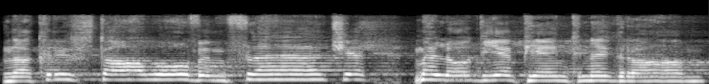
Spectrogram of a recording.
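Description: A man's voice: high-pitched, fairly even intonation, drawn-out words. An actor singing as a young, solitary, dreamy page boy in an audio drama. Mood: wistful, dreamy. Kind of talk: slow sung fairy-tale song. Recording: reverberant hall, music behind.

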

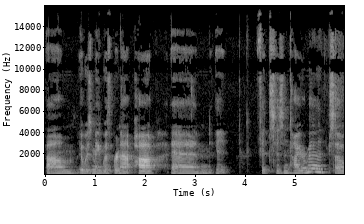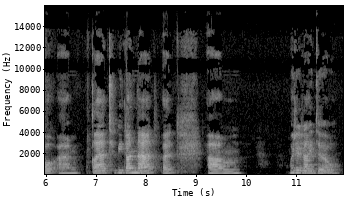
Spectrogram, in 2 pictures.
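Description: A woman's voice: on the low side, takes it slowly. A middle-aged woman hosting a crochet podcast, chatting to the camera at home in a rambling way, full of ums and self-corrections. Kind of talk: casual chat to camera. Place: home room with red striped wallpaper, indoors. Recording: roomy echo.

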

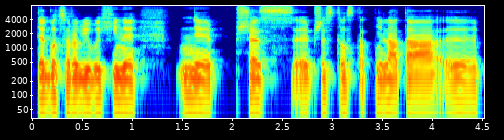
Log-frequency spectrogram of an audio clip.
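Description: A man in his thirties giving a measured geopolitical analysis over a video call from a room at home, with many hesitations and restarts. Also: on the low side, level tone. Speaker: geopolitics commentator. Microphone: video call, earphones with mic. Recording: slightly dull lo-fi call audio.

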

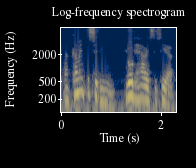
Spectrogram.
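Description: Husky, genteel Victorian wife. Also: female voice, medium pitch, big pitch swings, warm tone, rough recording. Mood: lively. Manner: genteel, brisk. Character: genteel Victorian doctor's wife and mother, fond, brisk. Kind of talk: radio play acting.

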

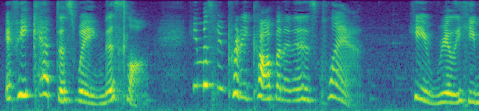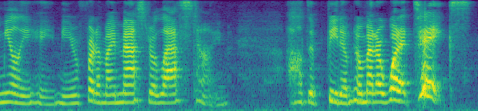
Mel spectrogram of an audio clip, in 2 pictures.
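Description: An imperious young lady detective acted by a woman reader, high and forceful. She sounds haughty and vengeful, a sharp visual novel rival. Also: expressive, normal speed.

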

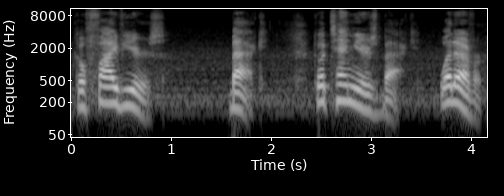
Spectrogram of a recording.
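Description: Hoarse, heated, foul-mouthed man. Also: a little high, big pitch swings, slow. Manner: profane, blunt and heated. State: hoarse, losing his voice. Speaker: gaming vlogger. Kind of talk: angry opinion rant.

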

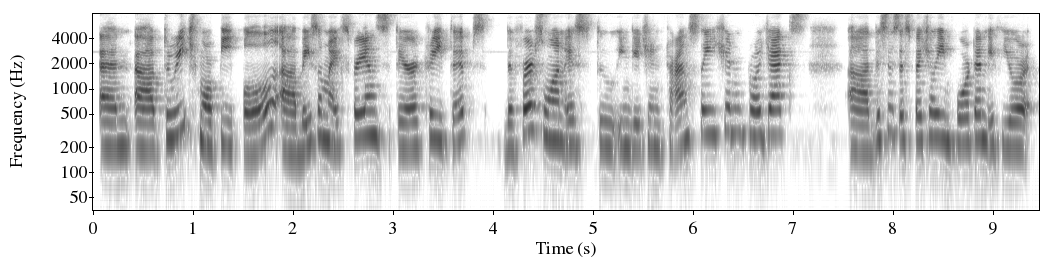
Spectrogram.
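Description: A woman's voice: a little high, moderate pace, a bit bright. A young woman with an Indonesian accent giving a slide presentation over a video call, hesitant with many fillers and restarts. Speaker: masterclass speaker.

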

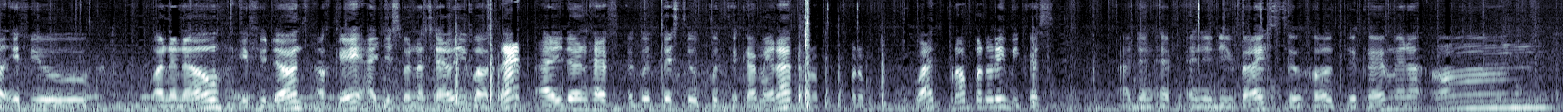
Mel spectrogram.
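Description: Young Indonesian-accented man, higher-pitched, noisy car. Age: young adult. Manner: halting, self-correcting, repeats words. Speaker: vlogger. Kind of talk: casual vlog chat while driving. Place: inside a car with windows open, driving. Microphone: camera propped on the dashboard. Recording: clear car and traffic noise.

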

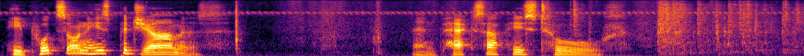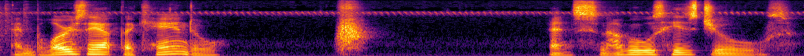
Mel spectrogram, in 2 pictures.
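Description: An Australian man hosting and reading bedtime stories in a soft, soothing, unhurried ASMR storytelling manner. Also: medium pitch, lively intonation, gravelly, a little hiss or hum. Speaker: host reading bedtime stories on a video channel.

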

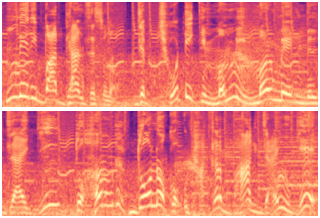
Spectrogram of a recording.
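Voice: mid-range voice, huge pitch swings, takes it slowly, hardly any pauses, music in the background. An actor playing a sly, scheming, sarcastic character in a children's cartoon, with a conspiratorial manner. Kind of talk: animated children's cartoon acting.

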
